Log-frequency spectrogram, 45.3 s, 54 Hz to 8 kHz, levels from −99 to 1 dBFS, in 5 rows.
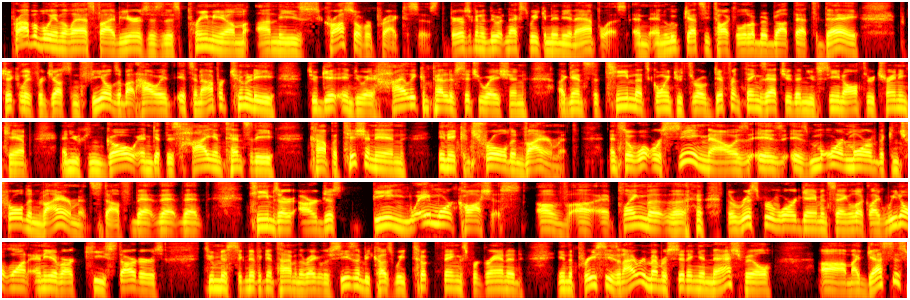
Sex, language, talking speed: male, English, 210 wpm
